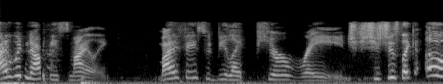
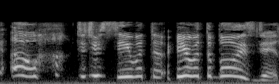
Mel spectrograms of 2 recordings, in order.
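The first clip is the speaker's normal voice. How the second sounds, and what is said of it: Imitates a character's voice. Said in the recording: “Your Molly impersonation.”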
